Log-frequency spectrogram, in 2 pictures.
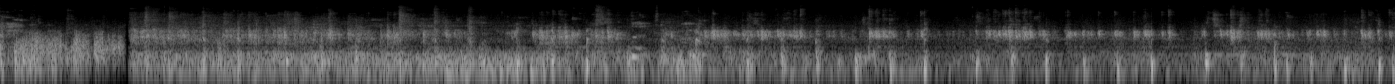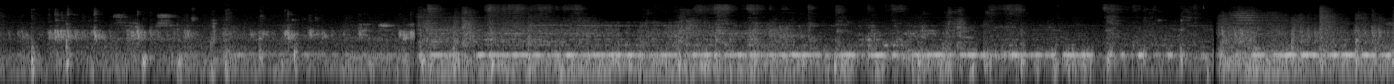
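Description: Train wheels clatter rhythmically over rail joints close by.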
